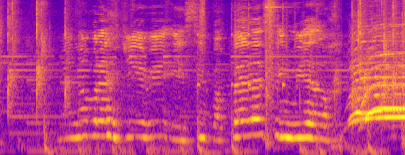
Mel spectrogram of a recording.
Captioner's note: audience applauding; speaking in foreign language; crowd applauding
